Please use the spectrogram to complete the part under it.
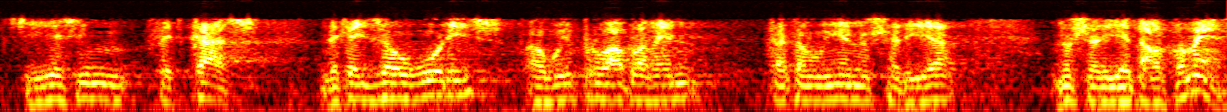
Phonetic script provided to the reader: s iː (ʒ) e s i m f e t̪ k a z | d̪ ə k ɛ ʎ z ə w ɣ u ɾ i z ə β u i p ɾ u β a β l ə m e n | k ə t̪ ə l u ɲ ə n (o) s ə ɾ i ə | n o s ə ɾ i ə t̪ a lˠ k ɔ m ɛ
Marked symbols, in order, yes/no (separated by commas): no, yes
